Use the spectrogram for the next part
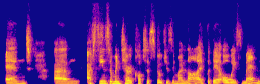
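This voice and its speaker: A woman from Hong Kong speaking earnestly on a panel over a video call, with many fillers and restarts. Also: lowish voice. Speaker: panelist, social enterprise founder. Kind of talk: panel discussion.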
